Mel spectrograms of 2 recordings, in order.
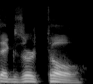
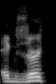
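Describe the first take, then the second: First: It is said with a Japanese accent. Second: It is said with an American English accent.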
